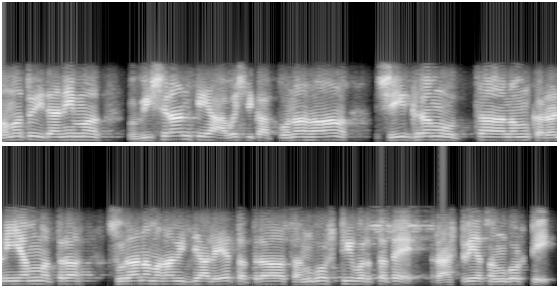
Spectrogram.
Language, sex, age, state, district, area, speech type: Sanskrit, male, 45-60, Karnataka, Uttara Kannada, urban, conversation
